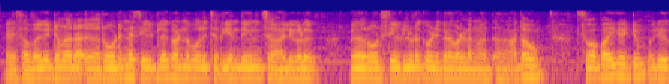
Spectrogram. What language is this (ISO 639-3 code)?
mal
